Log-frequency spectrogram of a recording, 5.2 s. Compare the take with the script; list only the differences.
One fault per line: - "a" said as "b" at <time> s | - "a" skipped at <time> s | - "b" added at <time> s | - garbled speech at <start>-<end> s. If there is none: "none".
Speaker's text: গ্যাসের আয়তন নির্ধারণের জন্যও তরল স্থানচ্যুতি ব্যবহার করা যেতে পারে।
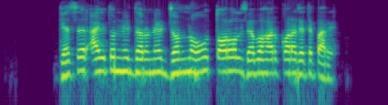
- "স্থানচ্যুতি" skipped at 3.2 s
